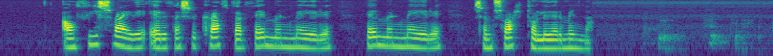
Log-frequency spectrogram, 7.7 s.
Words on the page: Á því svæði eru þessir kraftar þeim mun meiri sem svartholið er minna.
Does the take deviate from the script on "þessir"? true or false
false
